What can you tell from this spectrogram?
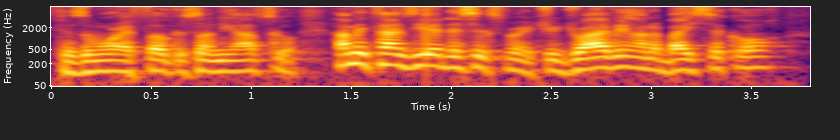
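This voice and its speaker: A man's voice: medium pitch, rapid-fire, warm tone. A man giving a conversational motivational talk to an audience, animatedly acting out example thoughts. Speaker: motivational speaker.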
